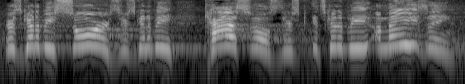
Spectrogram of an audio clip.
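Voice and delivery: high, loud hype; loud enthusiastic promise to a sulky toddler; excited selling. Retold or imitated. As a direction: build it up like a carnival barker. Dad selling trip.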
